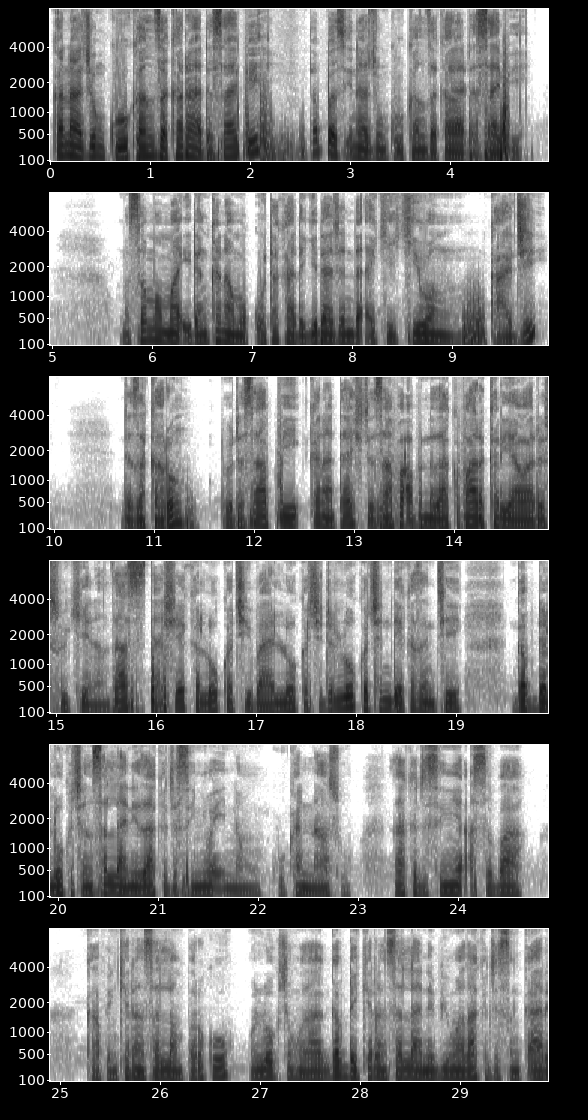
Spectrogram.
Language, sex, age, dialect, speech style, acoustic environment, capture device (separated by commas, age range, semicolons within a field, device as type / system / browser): Hausa, male, 25-34, Nigeria - Nigerian Standard, focused, nature, mobile / Linux / Chrome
